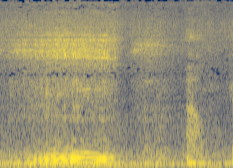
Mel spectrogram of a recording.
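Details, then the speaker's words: One long, buzzing snore on the in-breath, then a quieter breath, from an adult husband in deep sleep while his wife talks to him; ordinary snoring. "sounds like you've heard me subconsciously because your snoring is getting louder"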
